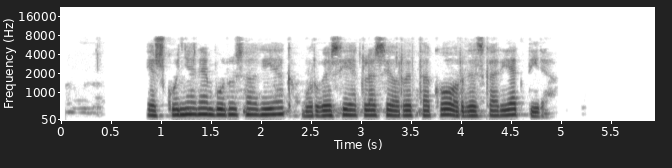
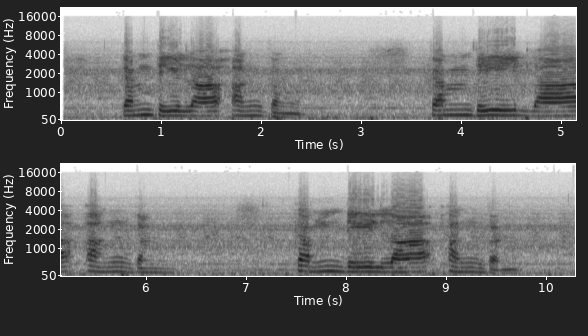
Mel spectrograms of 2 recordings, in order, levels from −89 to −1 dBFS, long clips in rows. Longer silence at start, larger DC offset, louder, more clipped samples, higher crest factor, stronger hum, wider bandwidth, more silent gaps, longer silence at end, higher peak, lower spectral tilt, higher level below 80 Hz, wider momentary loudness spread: about the same, 0.05 s vs 0 s; neither; second, -22 LUFS vs -15 LUFS; neither; about the same, 14 dB vs 12 dB; neither; second, 8 kHz vs 17 kHz; first, 0.45-0.84 s vs none; first, 1.05 s vs 0 s; about the same, -8 dBFS vs -6 dBFS; first, -6 dB/octave vs -4.5 dB/octave; second, -70 dBFS vs -40 dBFS; second, 6 LU vs 16 LU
